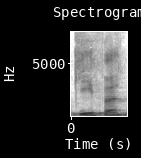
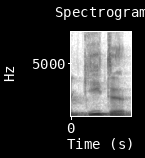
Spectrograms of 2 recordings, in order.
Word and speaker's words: Geth: here in the studio do you prefer the pronunciation of your first name getha TH or gaita with a T it's it's uh th so ga boom told you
